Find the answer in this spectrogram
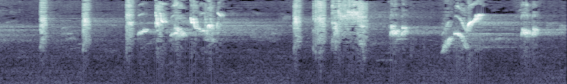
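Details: Oriental magpie-robin lure song for provoking a rival: scattered sharp clicks, high chirps and warbled whistles, including a sweeping rising-falling note, in irregular bursts.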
